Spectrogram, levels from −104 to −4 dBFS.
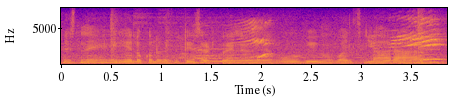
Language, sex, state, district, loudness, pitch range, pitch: Hindi, female, Jharkhand, Sahebganj, -24 LUFS, 195-200 Hz, 195 Hz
